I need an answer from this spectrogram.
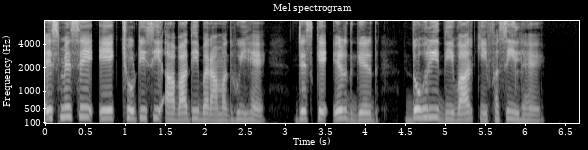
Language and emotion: Urdu, neutral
